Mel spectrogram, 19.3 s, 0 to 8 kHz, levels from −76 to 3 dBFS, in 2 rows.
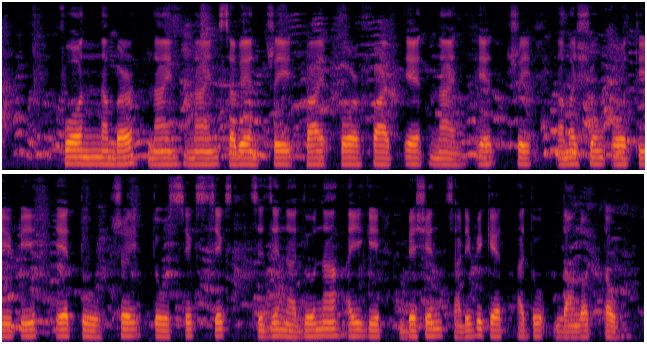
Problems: background conversations at intervals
